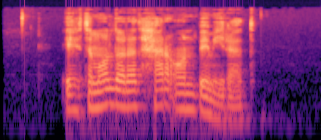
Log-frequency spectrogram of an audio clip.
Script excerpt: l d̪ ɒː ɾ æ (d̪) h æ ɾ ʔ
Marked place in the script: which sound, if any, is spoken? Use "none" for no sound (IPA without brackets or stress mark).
d̪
